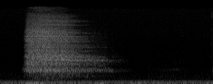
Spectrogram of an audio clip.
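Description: A single slow, airy breath during a guided meditation starts strong, then tapers gradually into quiet stillness.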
